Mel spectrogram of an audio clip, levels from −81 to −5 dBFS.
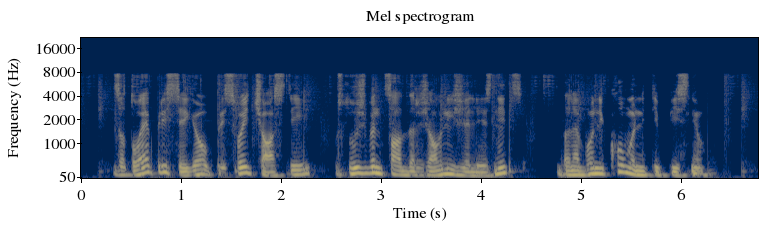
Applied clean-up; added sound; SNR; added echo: neural separator model SepFormer DNS4.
